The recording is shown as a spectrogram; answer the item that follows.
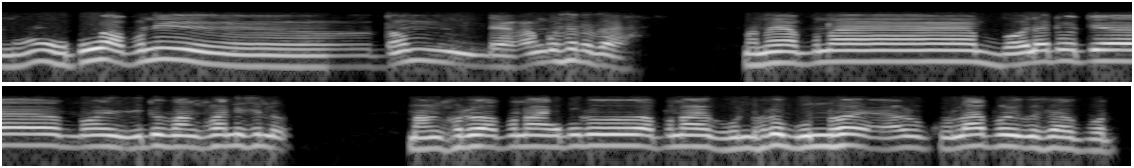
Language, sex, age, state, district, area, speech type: Assamese, male, 30-45, Assam, Charaideo, rural, conversation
